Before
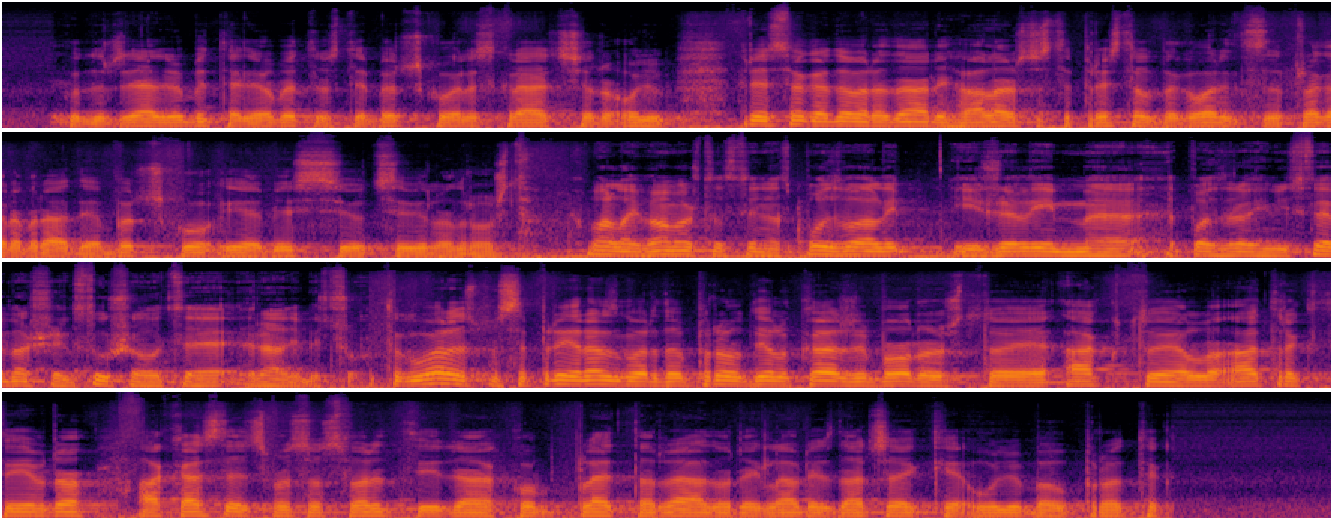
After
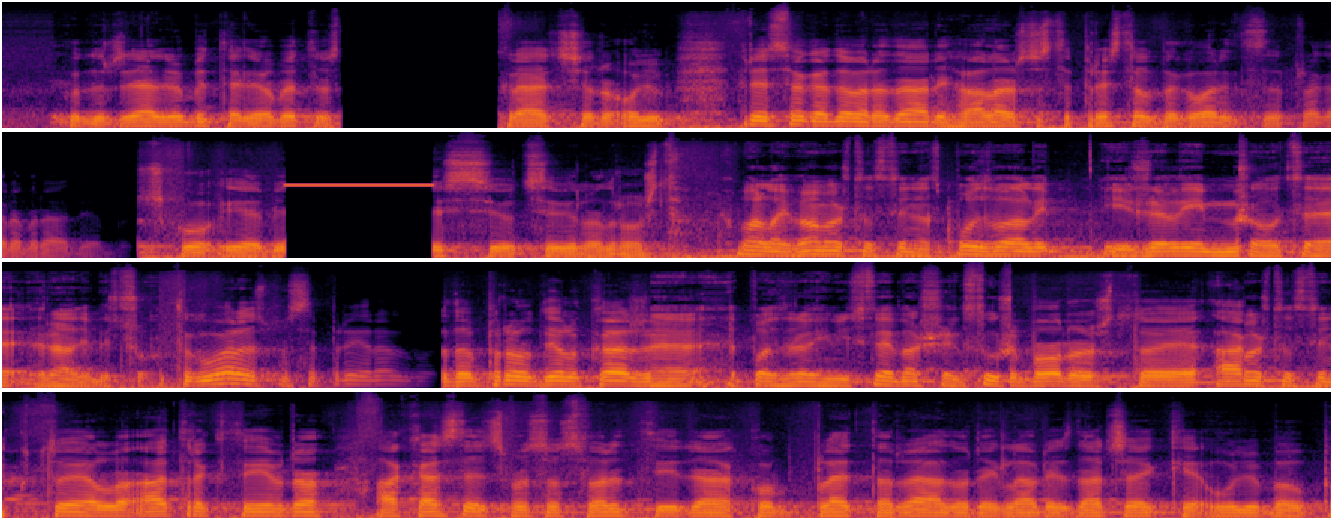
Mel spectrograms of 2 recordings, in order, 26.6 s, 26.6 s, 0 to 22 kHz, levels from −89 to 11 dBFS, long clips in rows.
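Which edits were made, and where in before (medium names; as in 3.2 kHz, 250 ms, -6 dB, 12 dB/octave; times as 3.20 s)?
1.69–2.48 s: mute
5.63–7.32 s: studio fade out
8.05 s: add tone 3.83 kHz -22.5 dBFS 0.75 s
10.01–10.45 s: copy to 18.75 s
12.08–13.88 s: move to 17.58 s
15.11–16.54 s: studio fade out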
